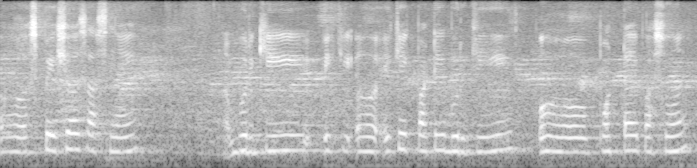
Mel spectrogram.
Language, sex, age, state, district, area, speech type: Goan Konkani, female, 18-30, Goa, Sanguem, rural, spontaneous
